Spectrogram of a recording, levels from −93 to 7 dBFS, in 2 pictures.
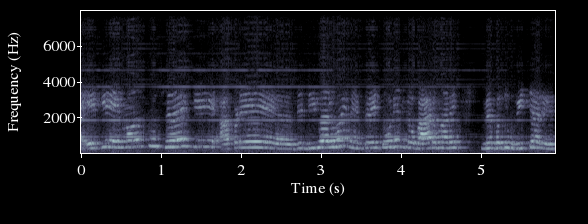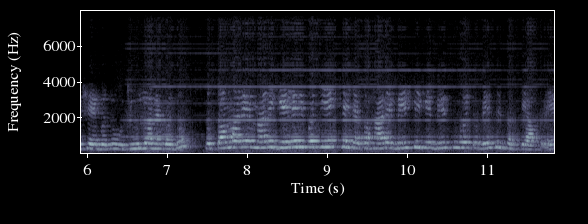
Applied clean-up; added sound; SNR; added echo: neural separator model SepFormer DNS4.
